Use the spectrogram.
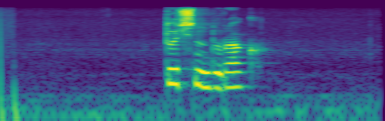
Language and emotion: Russian, neutral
